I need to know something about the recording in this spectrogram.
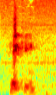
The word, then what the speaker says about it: Hickey: Hickey. Huh. Yeah. It rhymes with Dickey.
